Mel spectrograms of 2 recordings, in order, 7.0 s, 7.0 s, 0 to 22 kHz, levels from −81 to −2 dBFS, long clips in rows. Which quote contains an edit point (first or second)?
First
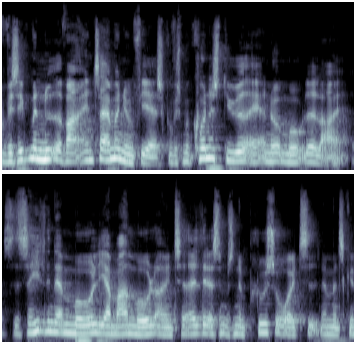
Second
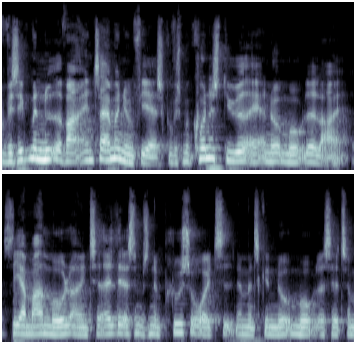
second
